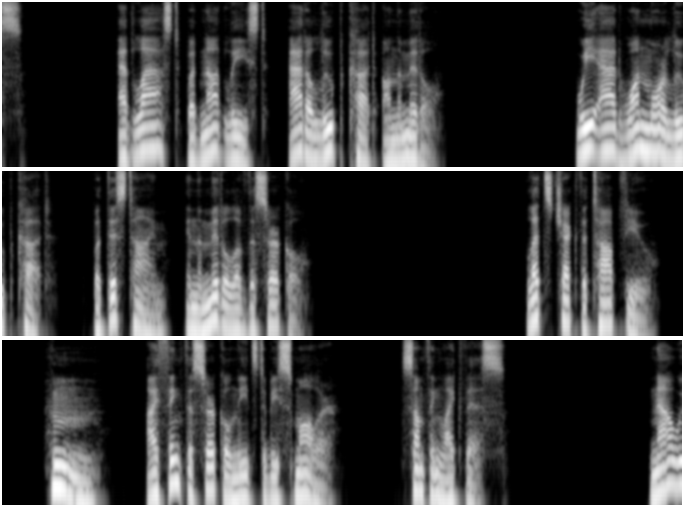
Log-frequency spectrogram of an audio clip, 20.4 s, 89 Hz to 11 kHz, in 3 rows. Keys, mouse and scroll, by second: 3.3 ctrl+r, 6.8 middle click, 7.7 ctrl+r, 11.8 Tab, 12.2 click, 13.3 shift+click, 15.3 s, 19.2 g.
